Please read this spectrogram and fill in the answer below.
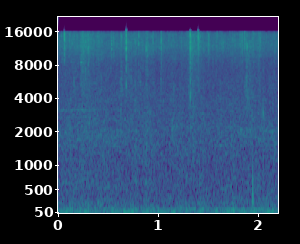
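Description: Steady rain falling: an even hiss over a low rumble.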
